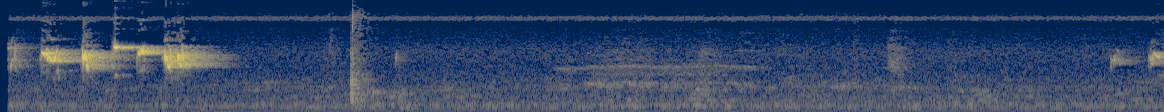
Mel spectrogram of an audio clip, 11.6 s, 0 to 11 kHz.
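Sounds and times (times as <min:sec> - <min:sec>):
Yellow-vented bulbul song: 0:00.1 - 0:02.4, 0:11.0 - 0:11.6.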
